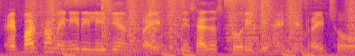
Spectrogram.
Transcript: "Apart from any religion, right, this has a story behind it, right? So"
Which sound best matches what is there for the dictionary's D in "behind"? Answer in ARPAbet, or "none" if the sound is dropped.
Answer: D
